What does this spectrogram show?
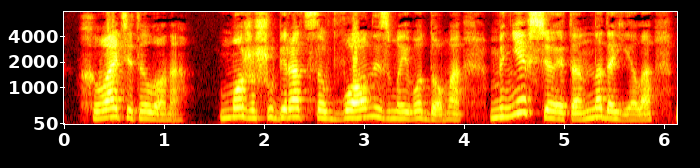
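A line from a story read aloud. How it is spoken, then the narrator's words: Rough shout. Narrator (Russian): грубым голосом прокричал муж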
